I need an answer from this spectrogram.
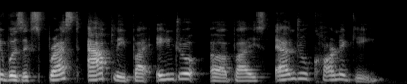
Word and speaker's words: Carnegie: This strategy was expressed aptly by Andrew Carnegie, or Carnegie, some people pronounce it that way, in his book Triumphant Democracy.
